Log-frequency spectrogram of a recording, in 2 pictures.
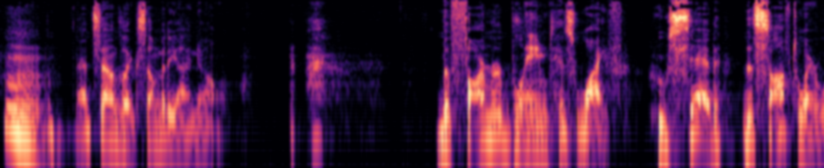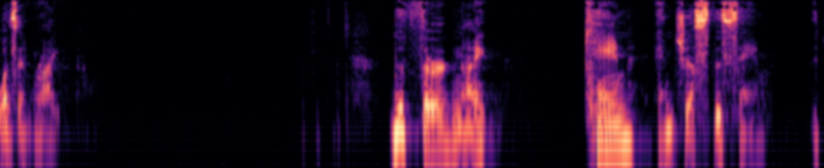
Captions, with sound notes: Hmm, that sound like somebody I know. (chuckles) The farmer blamed his wife who said, "The software wasn't right." The third night came, and just the same.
